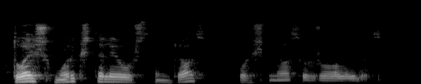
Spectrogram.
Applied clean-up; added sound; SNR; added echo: none; none; none; none.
